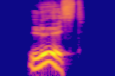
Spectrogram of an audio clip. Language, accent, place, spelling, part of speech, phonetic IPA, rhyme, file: German, Germany, Berlin, löst, verb, [løːst], -øːst, De-löst.ogg
- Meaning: inflection of lösen: 1. second/third-person singular present 2. second-person plural present 3. plural imperative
